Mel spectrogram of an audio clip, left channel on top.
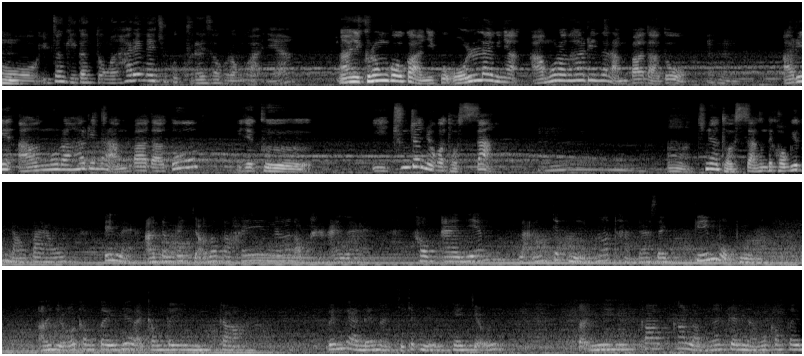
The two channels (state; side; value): different; both; correlation 0.00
